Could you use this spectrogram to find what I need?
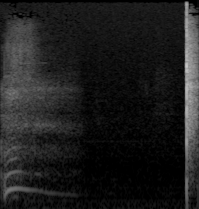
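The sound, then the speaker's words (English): A single sharp, bright hand clap lands at the very end, preceded by a soft, drawn-out vocal sound that trails off into a brief silence. “That was a great clap.”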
